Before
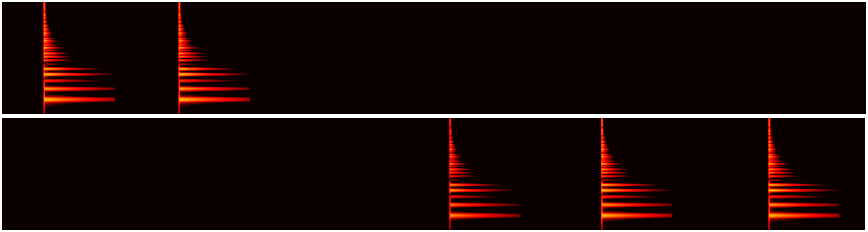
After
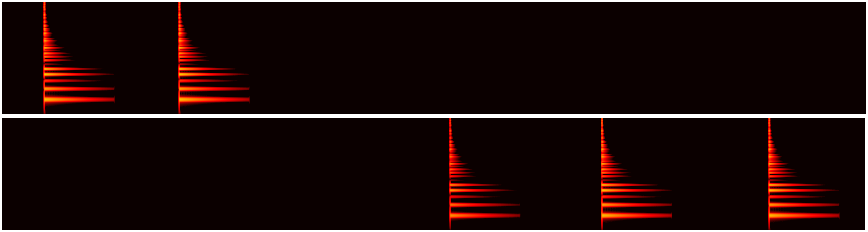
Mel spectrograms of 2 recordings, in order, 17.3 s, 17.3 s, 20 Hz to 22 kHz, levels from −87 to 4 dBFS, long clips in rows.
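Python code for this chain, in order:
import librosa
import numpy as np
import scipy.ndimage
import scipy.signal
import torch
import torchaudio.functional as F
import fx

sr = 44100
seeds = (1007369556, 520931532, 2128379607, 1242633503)

y = scipy.signal.sosfilt(scipy.signal.butter(2, 86.0, 'highpass', fs=sr, output='sos'), x)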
